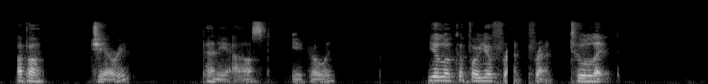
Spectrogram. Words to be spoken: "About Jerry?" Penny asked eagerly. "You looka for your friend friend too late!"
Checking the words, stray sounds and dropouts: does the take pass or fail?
fail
